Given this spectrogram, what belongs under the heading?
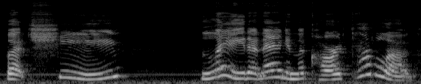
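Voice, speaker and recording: A woman reading a picture book aloud like a teacher, pausing to explain and ask young children questions. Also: high voice, lively intonation. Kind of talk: interactive children's read-aloud.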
